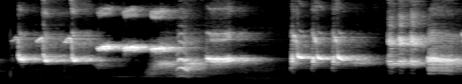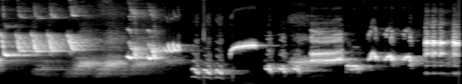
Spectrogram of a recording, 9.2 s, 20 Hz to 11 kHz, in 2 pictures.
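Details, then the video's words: Asian pied starling pouring out a varied lure song rich in fill-in notes: buzzy chattering passages, clear whistles and a run of quick rising and falling notes, broken by short pauses and one click. "Coba Putar 1 X Pancing Jalak Suren Dijamin Gacor Full Isian Suara Mewah"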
